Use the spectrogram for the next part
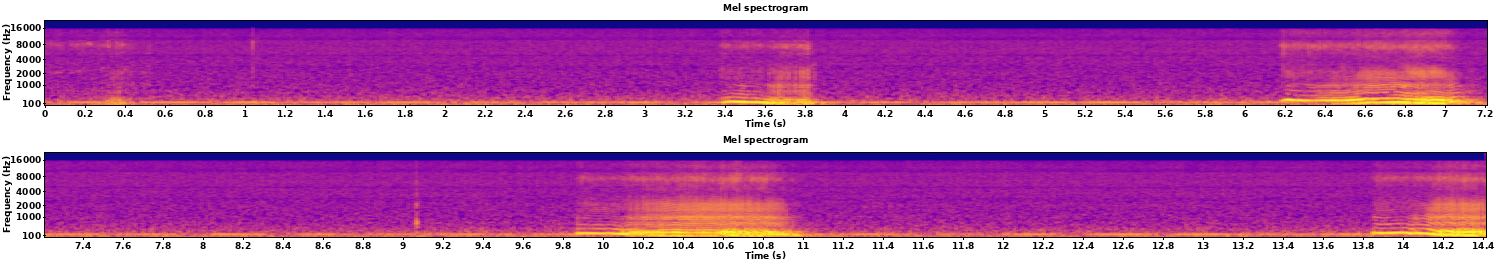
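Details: Sleeping cat, exhausted after a long week, snores deeply like an old man; rough, low rattling breaths come about every three to four seconds, four of them, over a constant low background hum.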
